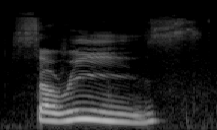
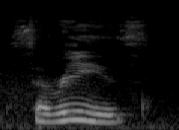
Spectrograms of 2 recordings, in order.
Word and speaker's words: Cerise: Cerise. – Cerise. It's French. – What is it? – It's a French word.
